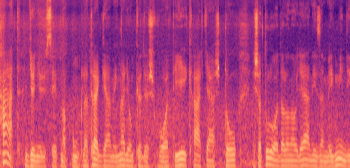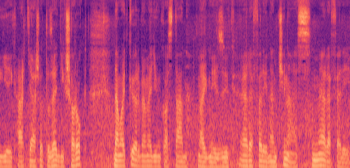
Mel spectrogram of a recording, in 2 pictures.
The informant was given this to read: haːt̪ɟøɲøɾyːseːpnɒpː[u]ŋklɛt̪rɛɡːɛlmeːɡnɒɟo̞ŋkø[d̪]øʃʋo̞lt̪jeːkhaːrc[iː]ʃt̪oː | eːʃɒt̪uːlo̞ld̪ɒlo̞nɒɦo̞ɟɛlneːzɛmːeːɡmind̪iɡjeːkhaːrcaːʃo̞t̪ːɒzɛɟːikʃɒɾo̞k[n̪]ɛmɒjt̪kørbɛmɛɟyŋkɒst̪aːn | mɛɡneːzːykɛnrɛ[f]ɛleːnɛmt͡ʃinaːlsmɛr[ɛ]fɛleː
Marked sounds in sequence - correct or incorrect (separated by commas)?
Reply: correct, correct, incorrect, incorrect, correct, correct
